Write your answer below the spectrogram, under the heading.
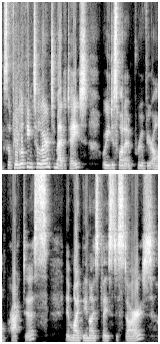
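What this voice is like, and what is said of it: Irish accent. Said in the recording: “that accent, and you just have a nice voice ... The Irish accent ... What's the accent plus the voice? ... I love your accent.”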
